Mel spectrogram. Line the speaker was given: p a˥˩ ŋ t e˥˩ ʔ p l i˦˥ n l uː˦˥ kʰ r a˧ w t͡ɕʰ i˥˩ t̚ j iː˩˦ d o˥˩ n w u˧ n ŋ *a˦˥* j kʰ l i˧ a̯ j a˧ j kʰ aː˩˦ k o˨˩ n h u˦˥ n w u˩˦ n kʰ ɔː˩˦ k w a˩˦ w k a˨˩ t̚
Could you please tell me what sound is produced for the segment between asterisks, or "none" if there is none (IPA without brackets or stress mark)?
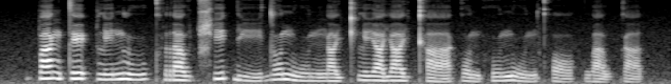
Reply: a˦˥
